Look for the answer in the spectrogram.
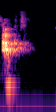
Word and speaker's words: ACT: Acceptance and Commitment Therapy es ACT se pronuncia.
